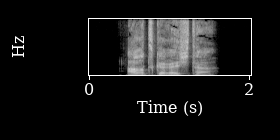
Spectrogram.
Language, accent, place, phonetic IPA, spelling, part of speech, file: German, Germany, Berlin, [ˈaːʁtɡəˌʁɛçtɐ], artgerechter, adjective, De-artgerechter.ogg
- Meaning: 1. comparative degree of artgerecht 2. inflection of artgerecht: strong/mixed nominative masculine singular 3. inflection of artgerecht: strong genitive/dative feminine singular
